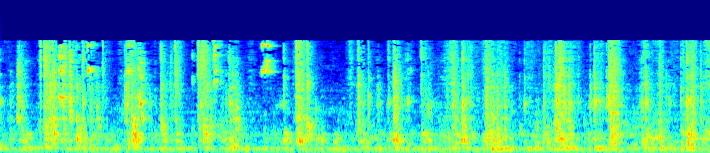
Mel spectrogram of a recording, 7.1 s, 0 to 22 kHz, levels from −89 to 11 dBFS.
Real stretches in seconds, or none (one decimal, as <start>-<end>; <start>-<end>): 0.0-6.0; 6.6-7.1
